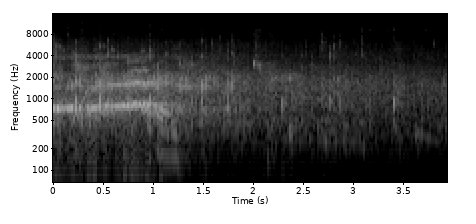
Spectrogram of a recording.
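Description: A church audience claps in a brisk round of applause to say thank you, with a brief high whoop early on. The clapping is full at first, then thins into scattered claps that fade over a few seconds.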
